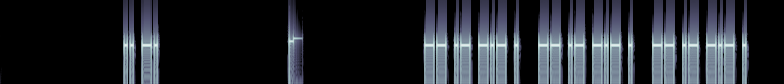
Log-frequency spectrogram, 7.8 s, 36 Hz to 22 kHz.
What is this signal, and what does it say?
Morse code, heard as a keyed tone, about 40 wpm, 700 Hz. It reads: IN MAKE MAKE MAKE
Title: Top 300 Words Repeated 40wpm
